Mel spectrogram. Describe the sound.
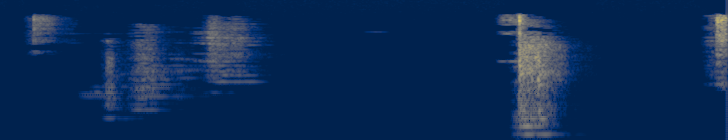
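An arrow being shot, a sound effect in a Kingmaker game session: several short hissing swishes, then a louder, fuller burst with a low thump, and a fresh hiss starting at the very end, with no talk.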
